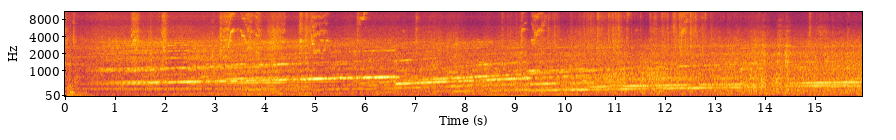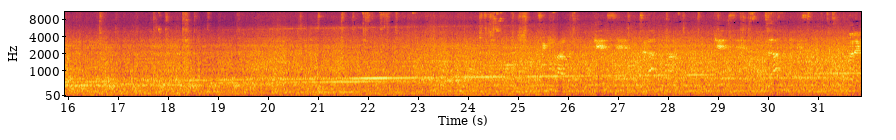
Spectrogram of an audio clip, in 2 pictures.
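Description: Keisei 3700-series electric train pulling away from a stop. Its inverter-driven traction motors whine in several tones that climb in pitch step by step as it accelerates, over the rumble of wheels on rail. There is a brief knock at the very start.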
